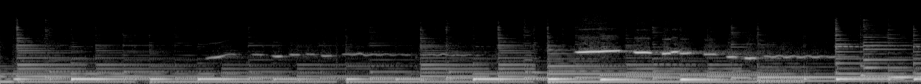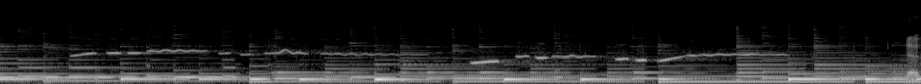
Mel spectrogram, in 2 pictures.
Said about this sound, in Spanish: Y yo quedé con los perros, chiflando para no pensar.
